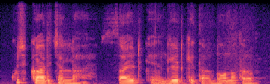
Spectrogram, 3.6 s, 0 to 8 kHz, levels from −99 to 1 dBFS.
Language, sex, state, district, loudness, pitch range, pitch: Hindi, male, Uttar Pradesh, Jalaun, -20 LUFS, 110-130 Hz, 120 Hz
